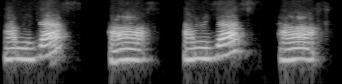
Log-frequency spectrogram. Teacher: اب انتہائی حلق یعنی آخری حصہ جو حلق کا ہے، اس سے حمزہ اور ہاں، یہ سینے کی طرف آخری حصہ، مطلب سینے کی طرف سے یہ ادا ہوں گے دونوں حروف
